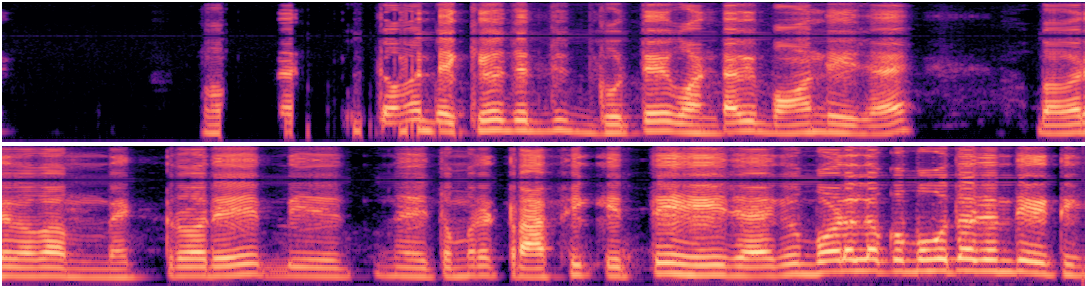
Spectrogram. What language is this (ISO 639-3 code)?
ori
